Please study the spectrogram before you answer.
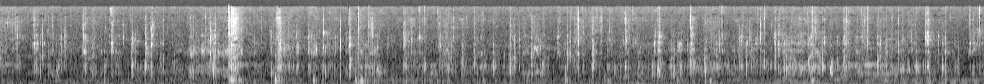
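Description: An Italian Greyhound chewing food, with irregular crunches and wet clicks close up.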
